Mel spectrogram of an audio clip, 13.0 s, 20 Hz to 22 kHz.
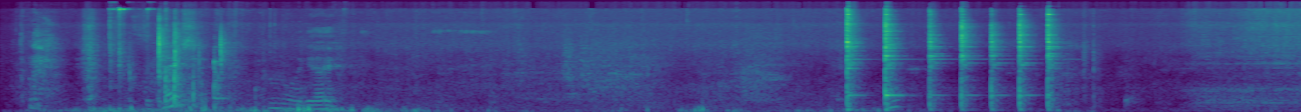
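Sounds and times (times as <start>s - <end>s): hammer striking steel on anvil: 8.5s - 10.8s.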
